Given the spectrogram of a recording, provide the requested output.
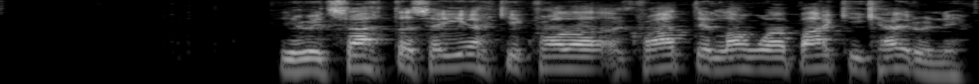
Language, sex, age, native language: Icelandic, male, 60-69, Icelandic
